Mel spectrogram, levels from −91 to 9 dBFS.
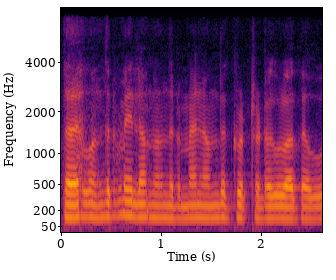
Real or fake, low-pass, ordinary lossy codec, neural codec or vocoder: fake; 7.2 kHz; none; codec, 16 kHz in and 24 kHz out, 0.6 kbps, FocalCodec, streaming, 4096 codes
